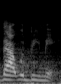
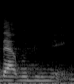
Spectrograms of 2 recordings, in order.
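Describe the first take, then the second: First: That would be me said louder and firmer; firm assertion. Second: Said in the usual way. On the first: Shown as a demonstration. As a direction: stand your ground on that.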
